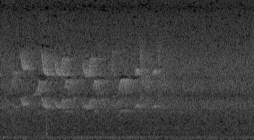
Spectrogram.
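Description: A faint male indigo bunting sings a quick series of high, thin, descending notes over a steady hiss of background noise, with no voices present.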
